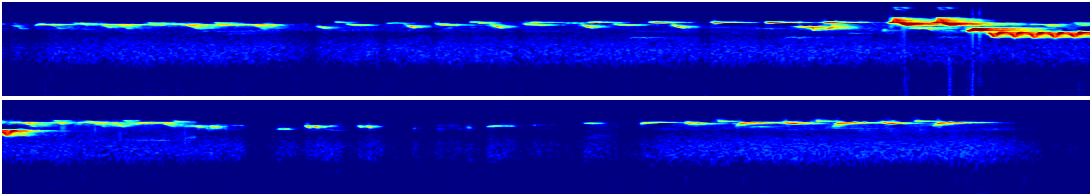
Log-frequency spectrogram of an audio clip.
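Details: Siberian blue robin song: a series of soft, high, ticking notes, then a loud burst that drops into a lower, rapid trill, and more quiet twittering afterwards.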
